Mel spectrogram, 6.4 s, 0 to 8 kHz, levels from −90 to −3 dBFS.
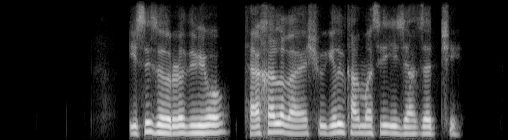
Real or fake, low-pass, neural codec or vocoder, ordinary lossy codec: fake; 7.2 kHz; codec, 16 kHz, 0.8 kbps, ZipCodec; Opus, 24 kbps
